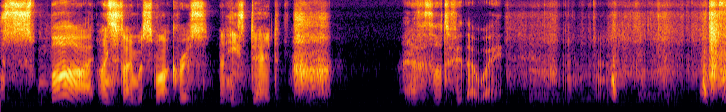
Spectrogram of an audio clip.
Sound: G a s p

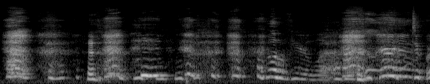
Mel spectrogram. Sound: laughing

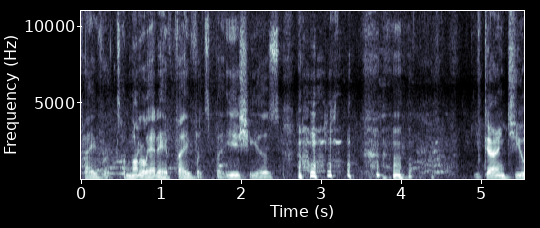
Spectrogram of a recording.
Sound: laughs

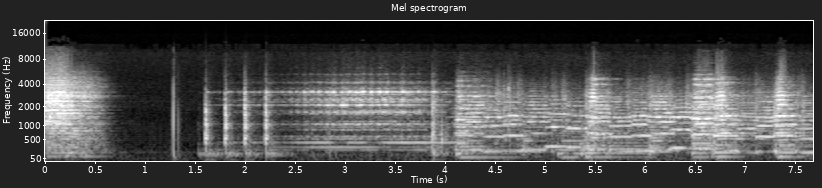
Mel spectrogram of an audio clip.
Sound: knocking on door; soft music

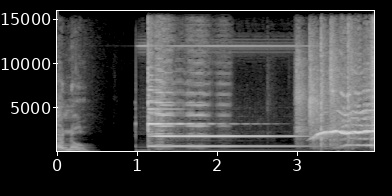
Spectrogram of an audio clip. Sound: bell ring; applause

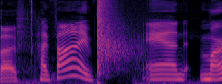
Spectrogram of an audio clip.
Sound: high five sound

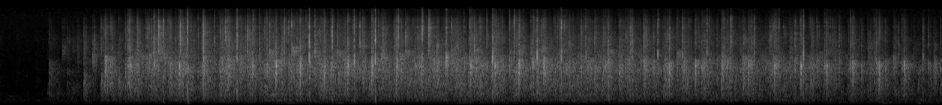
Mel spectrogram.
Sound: applause

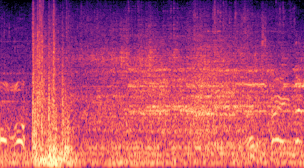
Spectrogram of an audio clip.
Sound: thud

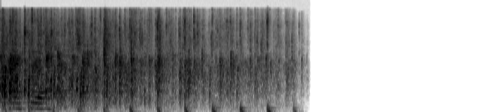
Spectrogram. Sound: applause

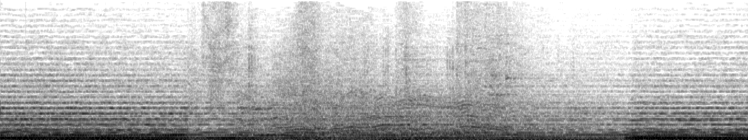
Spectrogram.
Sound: team Laughing

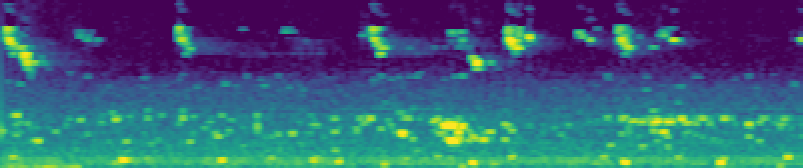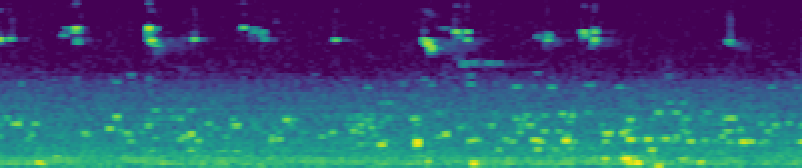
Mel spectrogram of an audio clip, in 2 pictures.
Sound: birds chirping

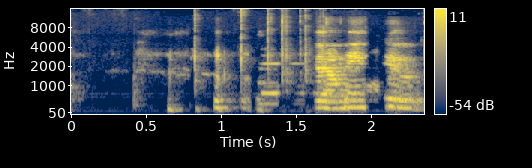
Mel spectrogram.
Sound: laughing

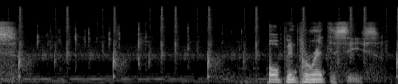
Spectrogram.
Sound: keyboard keys typing

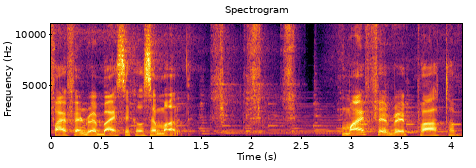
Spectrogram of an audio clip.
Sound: bamboo Scraping

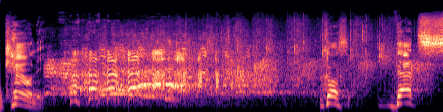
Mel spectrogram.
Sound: laughter

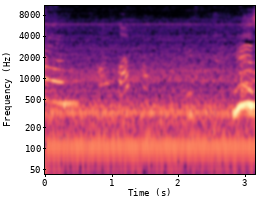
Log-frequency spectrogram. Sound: babbling

